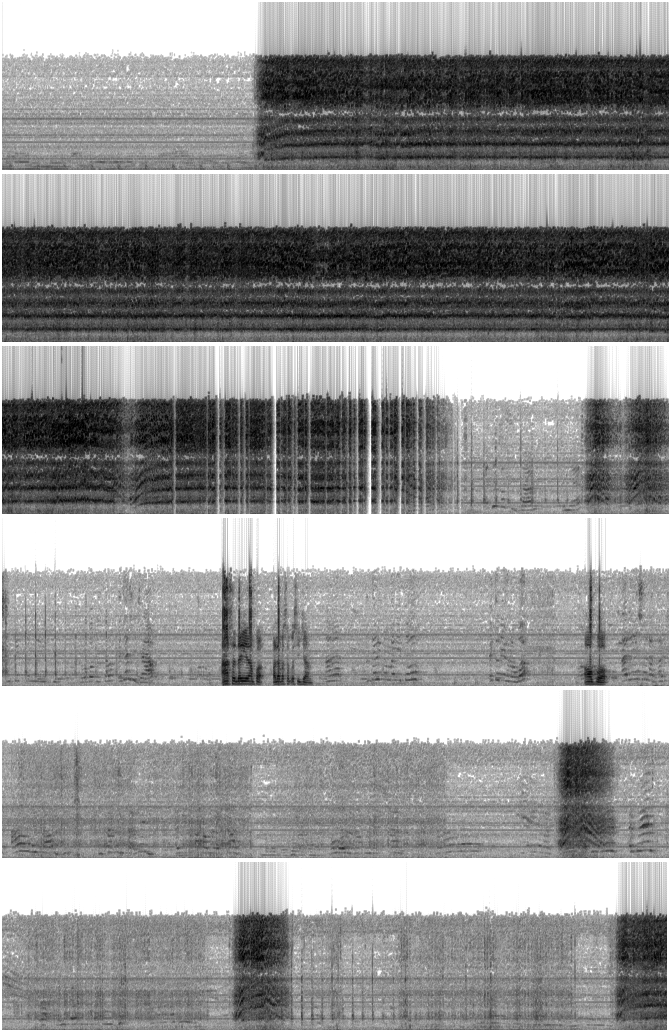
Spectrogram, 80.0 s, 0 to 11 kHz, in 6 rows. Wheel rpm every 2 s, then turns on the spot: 0, 0, 70, 230, 230, 230, 240, 230, 230, 230, 230, 230, 230, 230, 190, 220, 120, 10, 40, 0, 0, 0, 0, 0, 0, 0, 10, 30, 20, 20, 10, 40, 10, 30, 30, 40, 0, 20, 60, 170.
52-62 64-68 74-76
